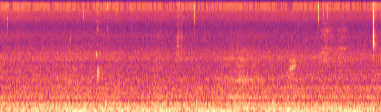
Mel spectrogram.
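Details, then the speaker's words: Haier mini fridge not cooling: compressor hums straining to start, then single click as it drops out; bad start relay. "it's trying oh there it went so and you had to hear that click so that tick just tells me that yes the relay is bad"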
